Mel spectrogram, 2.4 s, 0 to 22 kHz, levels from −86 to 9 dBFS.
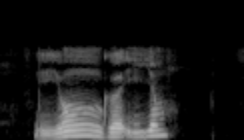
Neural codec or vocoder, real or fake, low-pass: vocoder, 44.1 kHz, 128 mel bands every 256 samples, BigVGAN v2; fake; 5.4 kHz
